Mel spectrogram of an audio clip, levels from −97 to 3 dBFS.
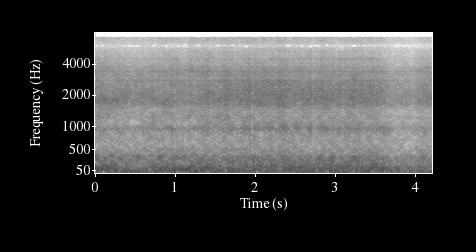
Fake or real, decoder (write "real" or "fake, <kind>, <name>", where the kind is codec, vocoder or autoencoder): fake, vocoder, Vocos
